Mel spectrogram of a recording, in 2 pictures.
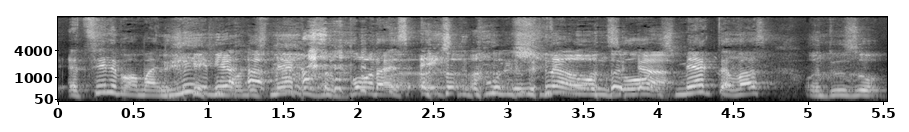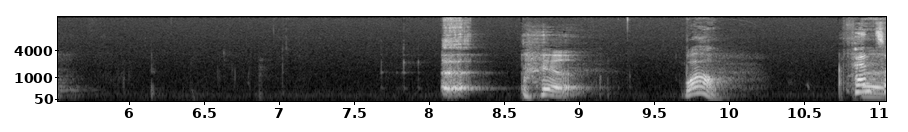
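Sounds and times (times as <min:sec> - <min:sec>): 
speech: 0:00.0 - 0:05.6, 0:08.1 - 0:09.1, 0:09.7 - 0:10.1, 0:10.8 - 0:11.0
laughter: 0:00.6 - 0:04.3
burp: 0:07.7 - 0:09.2
throaty voiced belch: 0:07.7 - 0:09.2.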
